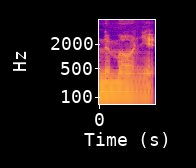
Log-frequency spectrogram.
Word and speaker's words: pneumonia: P in pneumonia is silent for those of you illiterates out there.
